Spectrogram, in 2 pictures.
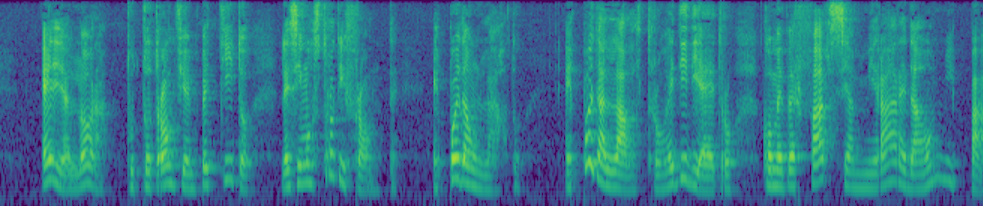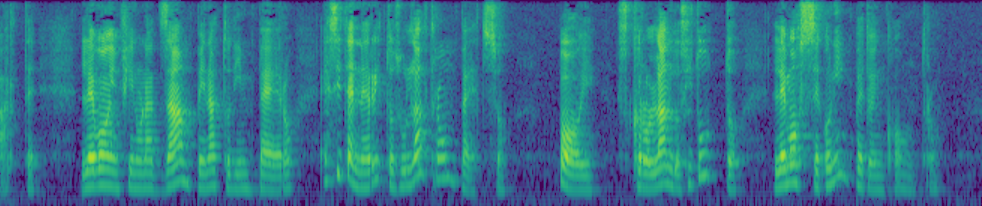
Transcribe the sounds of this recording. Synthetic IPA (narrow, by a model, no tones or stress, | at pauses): eʎːia̰lːoːɾat̪ut̪ːot̪ɾoɱfjoimpet̪ːiːt̪o | lesimost̪ɾɔd̪ifɾont̪e | epːɔjd̪aunlaːt̪o | epːɔjd̪alːalt̪ɾoɛd̪ːid̪jɛːt̪ɾokomeperfarsiamːiɾaːɾed̪aoɲːipːa̰rt̪e | levɔiɱfiːnunad̪zampainat̪ːod̪impɛːɾo | esːit̪ɛnːerit̪ːosulːalt̪ɾaumpɛt̪sːo | pɔj | skɾolːand̪osit̪ut̪ːo | lemɔsːekonimpet̪oiŋkʰont̪ɾo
